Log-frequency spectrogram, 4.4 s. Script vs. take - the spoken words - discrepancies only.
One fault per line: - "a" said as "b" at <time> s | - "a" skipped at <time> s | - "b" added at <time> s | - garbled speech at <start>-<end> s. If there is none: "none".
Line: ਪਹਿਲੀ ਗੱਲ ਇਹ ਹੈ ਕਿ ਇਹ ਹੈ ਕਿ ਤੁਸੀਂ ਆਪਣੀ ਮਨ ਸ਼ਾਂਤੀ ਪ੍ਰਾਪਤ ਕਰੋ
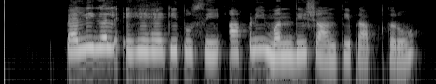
- "ਇਹ ਹੈ ਕਿ" skipped at 1.8 s
- "ਦੀ" added at 2.9 s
